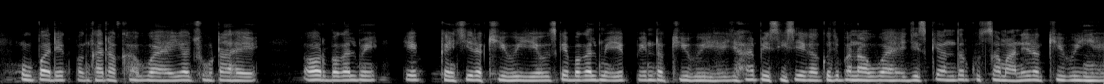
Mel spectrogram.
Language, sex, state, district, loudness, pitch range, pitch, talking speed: Hindi, male, Bihar, East Champaran, -23 LUFS, 185-205 Hz, 195 Hz, 210 wpm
